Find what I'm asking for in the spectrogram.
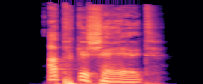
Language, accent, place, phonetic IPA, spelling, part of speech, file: German, Germany, Berlin, [ˈapɡəˌʃɛːlt], abgeschält, verb, De-abgeschält.ogg
- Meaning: past participle of abschälen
